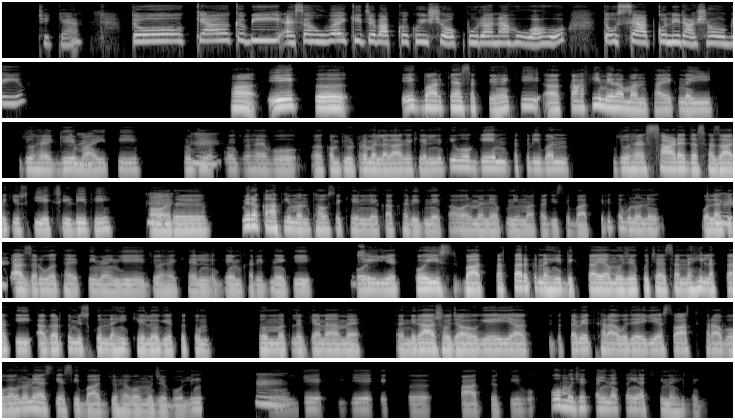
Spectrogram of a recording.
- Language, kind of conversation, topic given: Hindi, advice, मैं अपने शौक और घर की जिम्मेदारियों के बीच संतुलन कैसे बना सकता/सकती हूँ?
- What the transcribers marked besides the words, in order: in English: "गेम"; in English: "गेम"; in English: "गेम"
